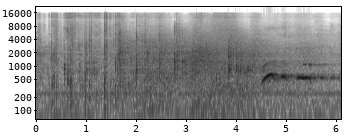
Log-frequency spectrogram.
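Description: Hockey skates striding and carving on ice with repeated clicks of a stick on the puck as a shooter drives in on the goalie. About four and a half seconds in comes a loud held tone lasting about a second.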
